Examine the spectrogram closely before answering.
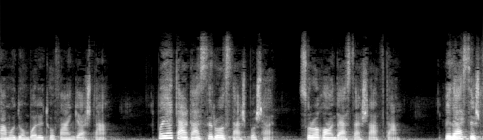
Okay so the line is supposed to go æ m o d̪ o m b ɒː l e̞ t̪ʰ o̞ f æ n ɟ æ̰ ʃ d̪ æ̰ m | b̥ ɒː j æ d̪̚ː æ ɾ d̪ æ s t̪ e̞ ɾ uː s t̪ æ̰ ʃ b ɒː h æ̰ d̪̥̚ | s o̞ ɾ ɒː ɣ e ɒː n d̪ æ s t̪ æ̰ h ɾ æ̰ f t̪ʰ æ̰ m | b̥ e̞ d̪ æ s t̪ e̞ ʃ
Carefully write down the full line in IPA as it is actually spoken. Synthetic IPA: æ m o d̪ o m b ɒː l e̞ t̪ʰ o̞ f æ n ɟ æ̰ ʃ t̪ æ̰ m | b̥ ɒː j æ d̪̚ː æ ɾ d̪ æ s t̪ e̞ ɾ ɒː s t̪ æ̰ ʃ b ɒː ʃ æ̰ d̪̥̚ | s o̞ ɾ ɒː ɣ e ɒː n d̪ æ s t̪ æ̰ ʃ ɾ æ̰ f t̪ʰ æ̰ m | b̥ e̞ d̪ æ s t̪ e̞ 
